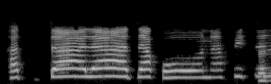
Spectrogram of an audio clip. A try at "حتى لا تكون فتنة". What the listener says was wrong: তাকুকু lightly কফ দিয়ে না, কাফ দিয়ে।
